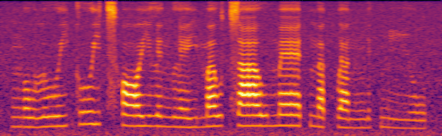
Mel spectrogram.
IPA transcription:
ŋo˨˩w luː˨˧jkuː˥jt͡sʰɔː˧jlɪ˨ŋ le˨jmɐ˥wt͡saː˥wmɛː˥t̚ n̪ɐ˨˥k̚lɐ˨n ŋɪ˨˥k̚miː˨˩w

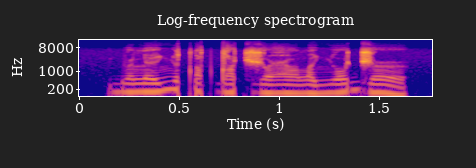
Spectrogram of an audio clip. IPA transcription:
bə˞leʎot ɾotdˤot͡ʃʒoʕə˞ lˠiʎo d͡ʒə˞

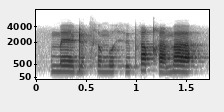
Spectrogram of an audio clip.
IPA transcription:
mɛːɖɜt͡sʰɜŋʷe hʉpʰɜ qʰɛ ma

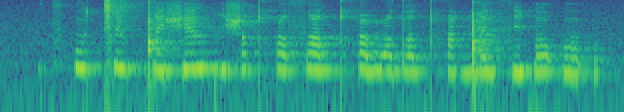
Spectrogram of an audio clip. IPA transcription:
t͡sʰoǀelǃɛ ʃɛlbiʃuqʰu sˤɛlqʰo vɪdˤolqʰɛŋ͡ǃɛl siʔɾɔ ʔʊʔ

